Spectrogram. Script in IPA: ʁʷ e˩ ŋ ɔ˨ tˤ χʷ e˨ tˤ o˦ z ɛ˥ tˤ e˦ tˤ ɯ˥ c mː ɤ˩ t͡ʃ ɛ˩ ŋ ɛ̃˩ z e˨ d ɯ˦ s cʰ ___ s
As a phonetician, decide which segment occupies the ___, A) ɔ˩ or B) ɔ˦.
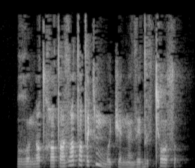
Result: B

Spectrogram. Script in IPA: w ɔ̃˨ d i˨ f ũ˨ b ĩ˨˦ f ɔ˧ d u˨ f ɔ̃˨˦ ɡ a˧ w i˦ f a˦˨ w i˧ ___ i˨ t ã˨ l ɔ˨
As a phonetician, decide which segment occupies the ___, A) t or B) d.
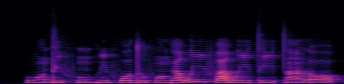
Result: A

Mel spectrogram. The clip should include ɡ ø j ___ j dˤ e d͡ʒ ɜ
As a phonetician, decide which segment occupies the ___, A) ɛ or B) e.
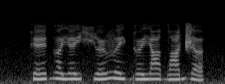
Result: A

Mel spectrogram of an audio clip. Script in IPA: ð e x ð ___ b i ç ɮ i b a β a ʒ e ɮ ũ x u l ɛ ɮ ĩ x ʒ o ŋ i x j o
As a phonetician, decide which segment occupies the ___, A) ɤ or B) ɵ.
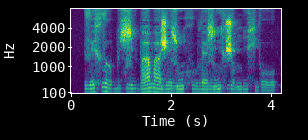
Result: A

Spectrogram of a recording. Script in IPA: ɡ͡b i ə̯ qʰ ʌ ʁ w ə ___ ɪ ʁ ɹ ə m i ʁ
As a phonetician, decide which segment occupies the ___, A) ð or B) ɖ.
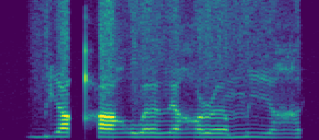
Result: A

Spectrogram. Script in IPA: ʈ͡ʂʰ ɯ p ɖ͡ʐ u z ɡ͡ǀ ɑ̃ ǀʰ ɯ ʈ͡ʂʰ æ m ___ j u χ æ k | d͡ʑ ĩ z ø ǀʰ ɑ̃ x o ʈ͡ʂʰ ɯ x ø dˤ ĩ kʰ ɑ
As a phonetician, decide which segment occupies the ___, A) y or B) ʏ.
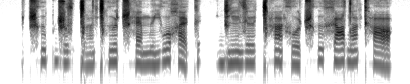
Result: A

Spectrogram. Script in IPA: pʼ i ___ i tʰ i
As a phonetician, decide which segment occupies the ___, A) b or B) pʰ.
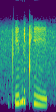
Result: A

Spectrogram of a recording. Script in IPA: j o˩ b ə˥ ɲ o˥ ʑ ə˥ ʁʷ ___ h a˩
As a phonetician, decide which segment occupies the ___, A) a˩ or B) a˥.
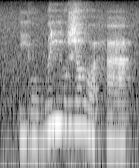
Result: A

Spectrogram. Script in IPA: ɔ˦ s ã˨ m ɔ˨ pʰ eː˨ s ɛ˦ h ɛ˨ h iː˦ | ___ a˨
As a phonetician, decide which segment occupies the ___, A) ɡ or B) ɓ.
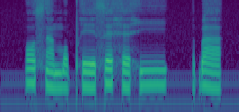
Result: B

